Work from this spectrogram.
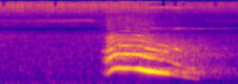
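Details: A tuskless male Asian elephant begging for food as grass is about to be thrown to it. A single loud, tonal squeak about half a second long, slightly arched and then sliding downward, with rich overtones and no other sounds.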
